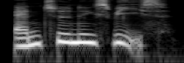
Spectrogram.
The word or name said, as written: antydningsvis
